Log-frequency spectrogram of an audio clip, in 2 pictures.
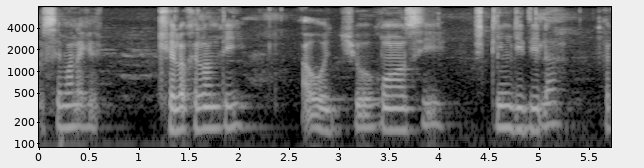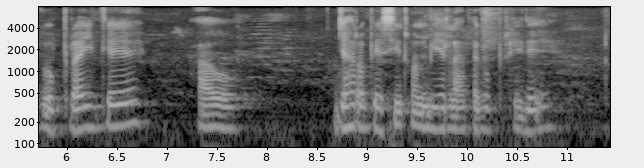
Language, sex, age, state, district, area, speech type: Odia, male, 18-30, Odisha, Balangir, urban, spontaneous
